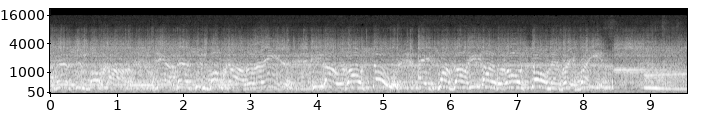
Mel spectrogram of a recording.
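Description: Tones squeal and wobble through radio static.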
